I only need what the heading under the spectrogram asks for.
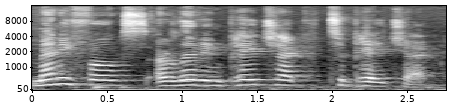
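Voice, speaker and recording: At a moderate pace, a woman speaks at a medium pitch with fairly even intonation, and audible room echo. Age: 60s. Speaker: town board of finance member. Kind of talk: public meeting statement. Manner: formal.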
